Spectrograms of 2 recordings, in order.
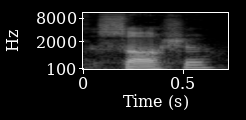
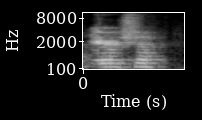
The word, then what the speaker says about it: Saoirse: Let's see if I can pronounce her name properly. Sasha. Saoirse. Yeah. Saoirse.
